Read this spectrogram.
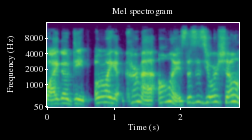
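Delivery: ordinary delivery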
